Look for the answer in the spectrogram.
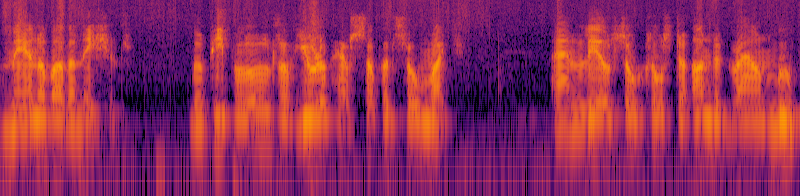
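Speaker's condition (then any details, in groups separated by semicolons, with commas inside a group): No condition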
